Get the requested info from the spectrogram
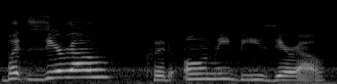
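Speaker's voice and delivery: ordinary delivery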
